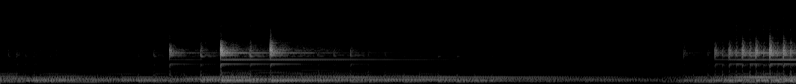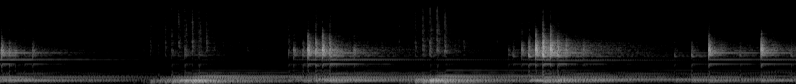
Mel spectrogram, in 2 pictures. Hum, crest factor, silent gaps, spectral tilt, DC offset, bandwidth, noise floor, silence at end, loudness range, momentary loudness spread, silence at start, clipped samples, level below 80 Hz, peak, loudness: none; 32 dB; none; -5.5 dB/octave; under 0.1%; 16 kHz; -62 dBFS; 0 s; 20 LU; 22 LU; 0 s; under 0.1%; -62 dBFS; -6 dBFS; -33 LUFS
